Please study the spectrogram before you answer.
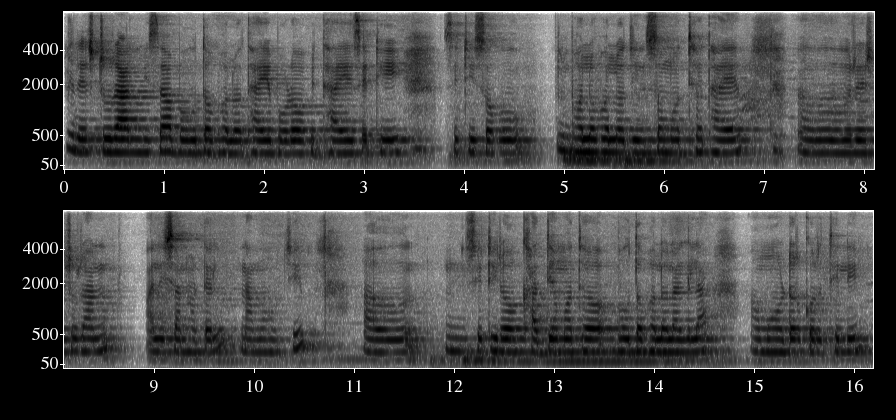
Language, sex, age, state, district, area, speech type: Odia, female, 18-30, Odisha, Koraput, urban, spontaneous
